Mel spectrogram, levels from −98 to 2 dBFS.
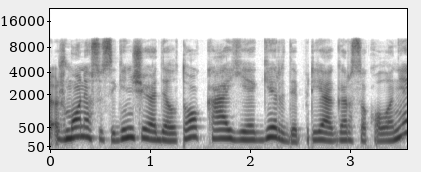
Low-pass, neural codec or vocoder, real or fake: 9.9 kHz; none; real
